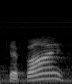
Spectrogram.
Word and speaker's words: Tephi: Jeremiah, along with Tephi, I am told that's the way to pronounce it, Tephi and others took these precious objects from Jerusalem.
